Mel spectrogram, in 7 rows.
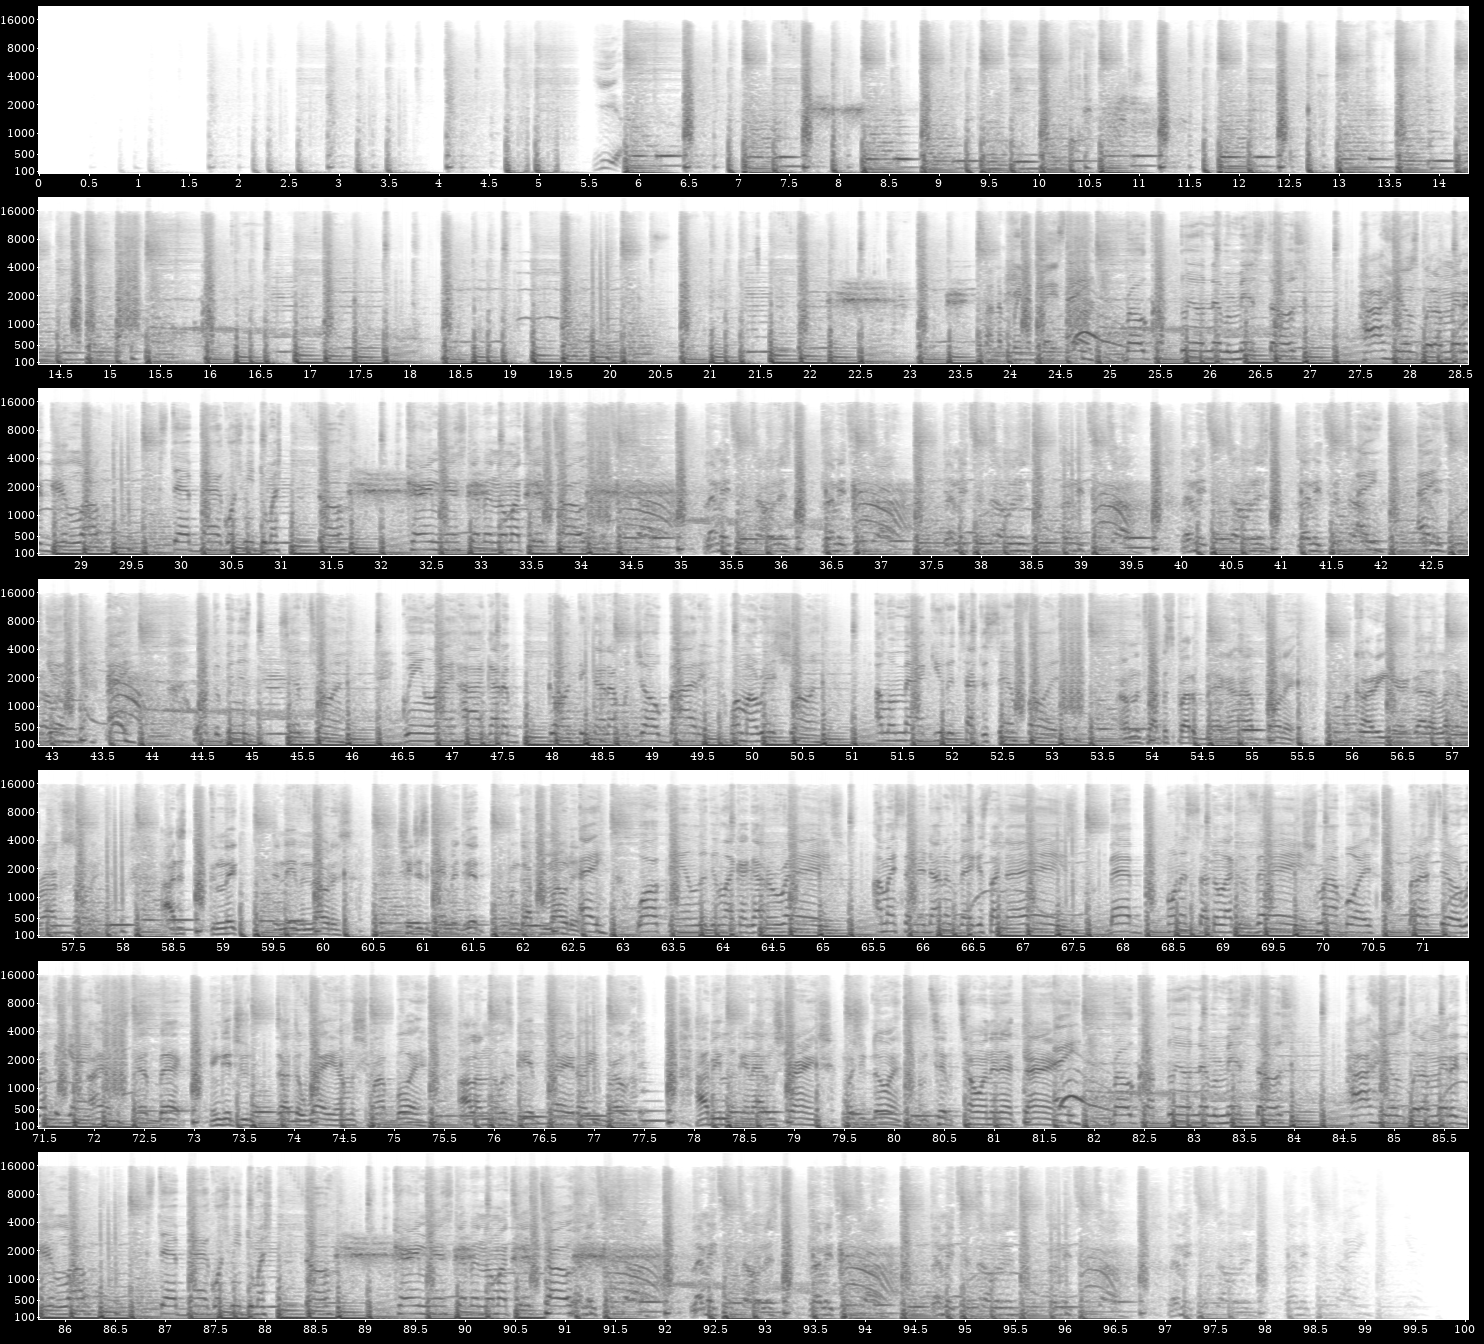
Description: Genres: EDM , MASHUPS , TOP40
Clean BPM: 128 Time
